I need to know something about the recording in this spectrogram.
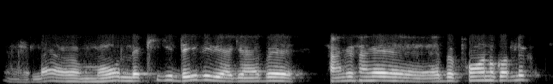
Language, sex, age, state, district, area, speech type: Odia, male, 30-45, Odisha, Rayagada, urban, conversation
